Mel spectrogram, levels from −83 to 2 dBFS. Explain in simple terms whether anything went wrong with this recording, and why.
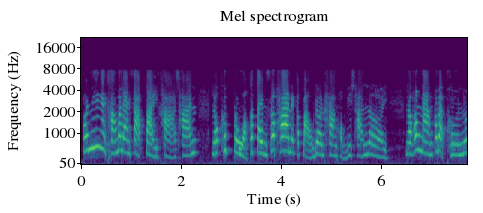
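Yes. The speech sounds breathy and grainy for the whole clip, and nothing comes through above about 7.8 kHz. The likely cause is Bluetooth LC3 compression, squeezed hard. It drops the upper sounds and fills that gap with hiss.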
